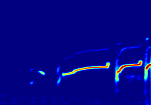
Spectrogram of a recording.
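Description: A curlew gives a few short notes, then three rich whistles that slide upward, the longest drawn out for over half a second.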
